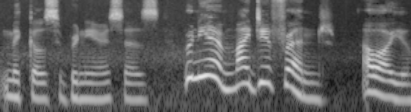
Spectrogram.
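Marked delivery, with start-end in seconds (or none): 1.8-4.1 very loud, forced, put-on hearty jolly cheer. Narrator voices Mick greeting his friend Brynjar in the tavern: forced jolly cheer. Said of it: "trying to put on a jolly face".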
